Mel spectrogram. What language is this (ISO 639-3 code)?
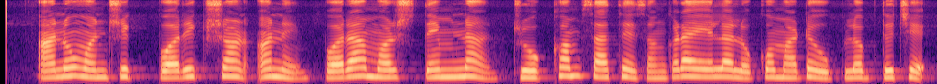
guj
